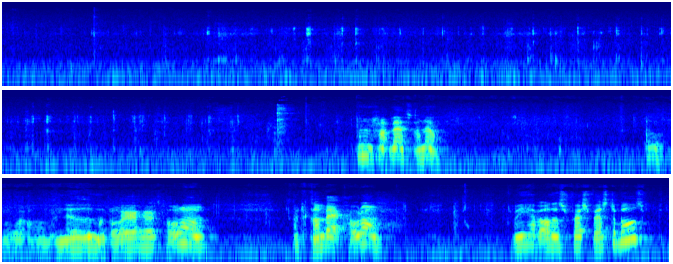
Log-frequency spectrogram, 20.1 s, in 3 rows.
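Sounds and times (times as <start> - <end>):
chewing with mouth clicks: 0.0 - 10.3, 17.1 - 19.0
low steady hum: 0.0 - 20.0.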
